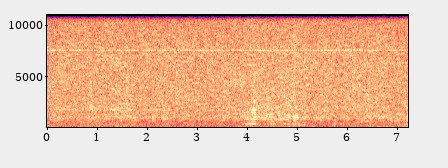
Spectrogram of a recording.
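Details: Hive entrance of Buckfast bees, 26 July 2013, 14:30: a thick low droning hum with passing bees adding short rising and falling whines now and then.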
